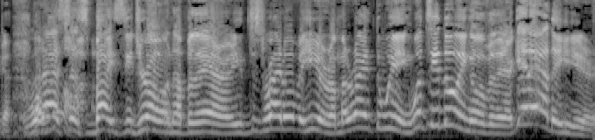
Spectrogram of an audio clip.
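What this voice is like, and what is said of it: Bad put-on Italian accent. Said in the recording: “an Italian accent ... It's a bad accent imitation,”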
